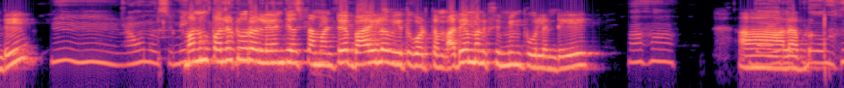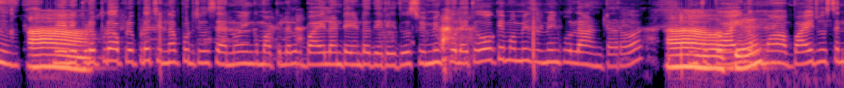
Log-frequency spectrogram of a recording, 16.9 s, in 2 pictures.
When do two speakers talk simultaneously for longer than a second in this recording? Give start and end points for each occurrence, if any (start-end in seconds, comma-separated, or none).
0.6-3.6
